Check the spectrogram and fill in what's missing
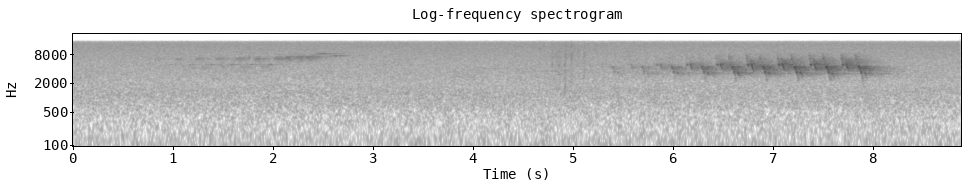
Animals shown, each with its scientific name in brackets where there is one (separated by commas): Ovenbird (Seiurus aurocapilla), Blackburnian Warbler (Setophaga fusca)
